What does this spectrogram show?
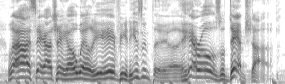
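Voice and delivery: put-on jittery, stammering old-South drawl, loud and high. Voicing a thief-rogue character greeting the Heroes of Damshire, in a Foghorn Leghorn southern drawl. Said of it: "jittery, uh, southern drawl. A foghorn. Leghorn".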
